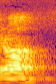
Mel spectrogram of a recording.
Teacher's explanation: In Hindi, you can say Ram. And even the Sanskrit people will clip that last A pretty short sometimes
